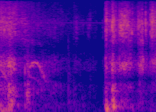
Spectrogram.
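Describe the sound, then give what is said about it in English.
A gory crunch from The Toxic Avenger, as a gym weight stack smashes down on a man's head. A quieter noisy stretch is followed by a sudden loud burst of wet, gritty crushing that lingers to the end. “Tox lets go of the stack as the stack comes down, smashing this guy's head with a disgusting, disgusting sound”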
